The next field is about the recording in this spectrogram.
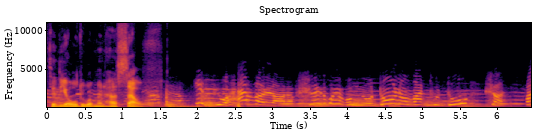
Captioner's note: Germanic accent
